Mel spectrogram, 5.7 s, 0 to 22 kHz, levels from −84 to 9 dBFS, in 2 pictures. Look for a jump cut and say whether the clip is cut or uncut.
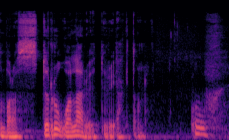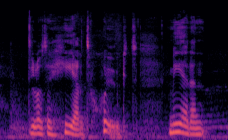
uncut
